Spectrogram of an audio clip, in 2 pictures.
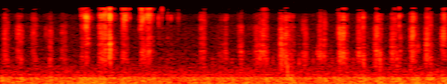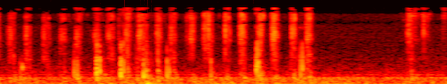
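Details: Pet guinea pig Moru-chan munching Chinese cabbage stalk and leaves indoors; crisp clicking bites repeat quickly in bursts, pausing briefly near the end, with a low background hum.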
